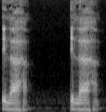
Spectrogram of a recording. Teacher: le premier A est un A long.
